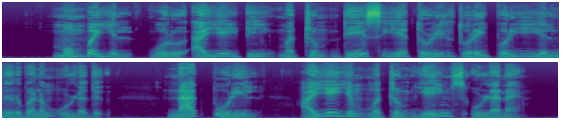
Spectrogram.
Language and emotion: Tamil, neutral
